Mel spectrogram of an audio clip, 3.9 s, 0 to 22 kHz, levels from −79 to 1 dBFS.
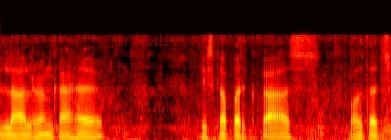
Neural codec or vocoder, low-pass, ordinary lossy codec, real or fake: codec, 16 kHz, 4.8 kbps, FACodec; none; none; fake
